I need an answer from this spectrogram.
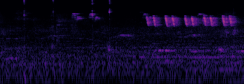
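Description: A small bird chirping in quick repeated bursts of short high chirps, about four or five bursts a second, in the second half. A few soft clicks come before it.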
